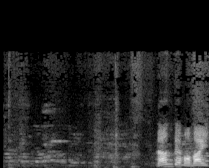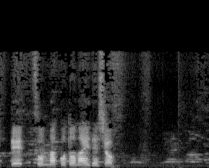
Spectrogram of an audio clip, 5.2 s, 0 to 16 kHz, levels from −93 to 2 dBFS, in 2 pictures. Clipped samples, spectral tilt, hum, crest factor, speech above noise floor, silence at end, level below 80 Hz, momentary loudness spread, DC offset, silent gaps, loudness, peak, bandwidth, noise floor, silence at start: under 0.1%; -1 dB/octave; none; 24 dB; 35 dB; 0.2 s; -78 dBFS; 25 LU; under 0.1%; none; -22 LUFS; -2 dBFS; 11.5 kHz; -57 dBFS; 0.45 s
